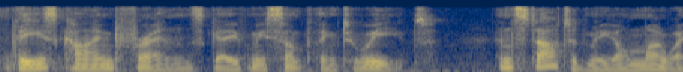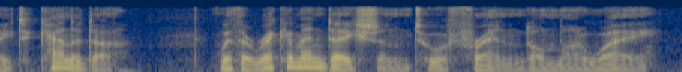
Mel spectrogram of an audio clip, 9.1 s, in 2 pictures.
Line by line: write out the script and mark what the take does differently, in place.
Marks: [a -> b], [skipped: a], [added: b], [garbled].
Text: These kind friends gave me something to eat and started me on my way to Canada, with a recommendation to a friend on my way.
These kind friends gave me something to eat and started me on my way to Canada, with a recommendation to a friend on my way.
